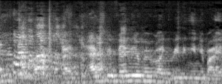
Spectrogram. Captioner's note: audience laughing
